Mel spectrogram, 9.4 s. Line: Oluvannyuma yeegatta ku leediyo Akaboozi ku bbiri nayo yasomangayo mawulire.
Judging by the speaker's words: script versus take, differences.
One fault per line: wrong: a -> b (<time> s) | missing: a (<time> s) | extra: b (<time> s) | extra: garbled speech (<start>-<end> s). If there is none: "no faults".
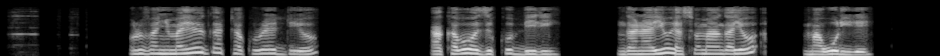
extra: nga (6.2 s)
